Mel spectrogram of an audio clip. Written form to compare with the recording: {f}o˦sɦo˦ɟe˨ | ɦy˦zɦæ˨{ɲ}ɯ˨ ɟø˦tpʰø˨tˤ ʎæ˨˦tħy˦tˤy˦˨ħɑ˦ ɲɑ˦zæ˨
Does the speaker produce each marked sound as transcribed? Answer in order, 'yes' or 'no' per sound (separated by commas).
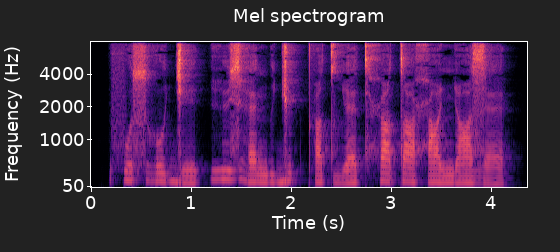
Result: yes, no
